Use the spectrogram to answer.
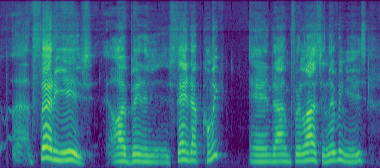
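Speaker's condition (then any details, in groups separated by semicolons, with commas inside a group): Cerebral palsy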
